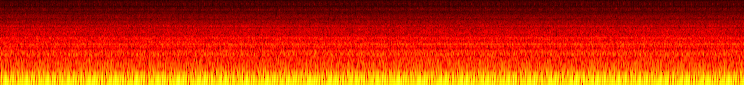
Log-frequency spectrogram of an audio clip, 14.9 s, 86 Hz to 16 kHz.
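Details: 1997 International 9200 diesel idling after air dryer repair: steady even idle while the compressor builds air, then sudden sharp air hiss as the dryer purges; normal cut-out.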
